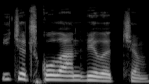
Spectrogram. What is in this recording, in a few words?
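"ичӧт школаын велӧдчӧм", Komi, female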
